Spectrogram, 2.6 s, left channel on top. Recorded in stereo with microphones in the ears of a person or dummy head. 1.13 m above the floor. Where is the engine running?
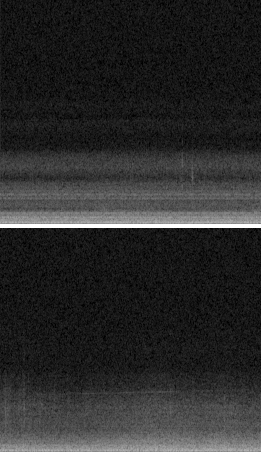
60° left (ahead or behind).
